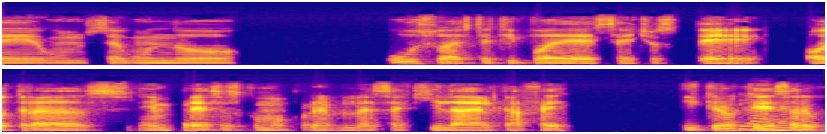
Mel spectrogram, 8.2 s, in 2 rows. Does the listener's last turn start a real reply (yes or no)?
no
